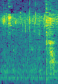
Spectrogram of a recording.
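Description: Desi ghee and butter stirred in a hot pan for malai chicken: a short burst of sizzling hiss with a quick scrape of a spoon.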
